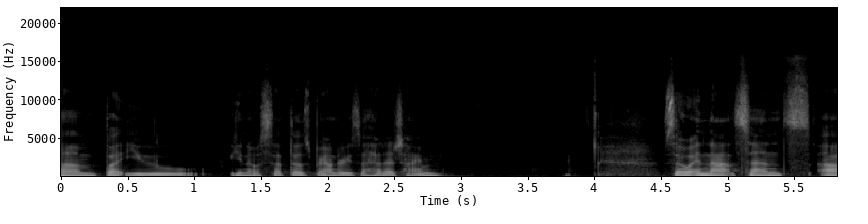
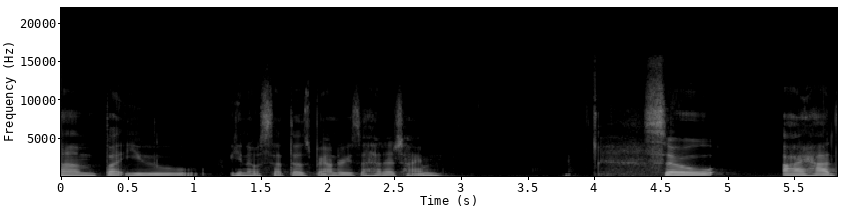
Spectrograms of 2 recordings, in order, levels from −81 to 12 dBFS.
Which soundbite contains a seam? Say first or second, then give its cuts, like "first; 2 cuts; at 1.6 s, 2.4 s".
second; 1 cut; at 4.4 s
